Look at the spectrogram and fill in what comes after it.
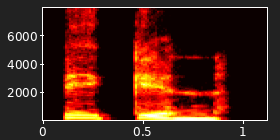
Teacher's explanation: I've got two syllables, and the stress is on the final syllable. So because I've got the stress on the final syllable, I need to double my letter.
